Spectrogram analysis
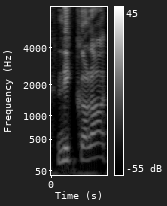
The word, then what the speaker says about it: Niccolò: Niccolò Canepa. Is it Canepa or Canepa? Is Niccolò, first of all. Here we go. Can you say that? Canepa. Canepa. Niccolò Canepa. Niccolò Canepa.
